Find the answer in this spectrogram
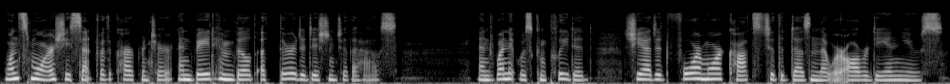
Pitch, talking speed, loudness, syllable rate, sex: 220 Hz, 220 wpm, -18 LUFS, 5.8 syllables/s, female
